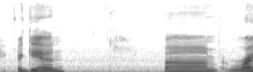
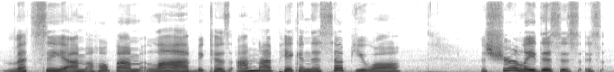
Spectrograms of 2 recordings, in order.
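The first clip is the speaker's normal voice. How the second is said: usual speaking voice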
